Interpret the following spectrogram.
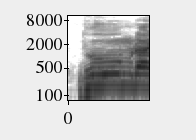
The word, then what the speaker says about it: ধূম্র: প্রথমে ধূম্র, ধয়ের দীর্ঘ আছে, টেনে নেব। ধূম্র নেত্র বাধে, ধূম্র নেত্র, নের পরে একটা তয়ের আঘাত নেব।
